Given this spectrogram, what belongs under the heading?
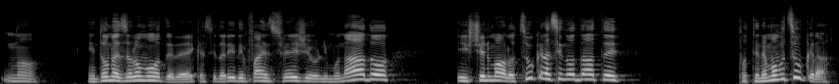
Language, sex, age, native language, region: Slovenian, male, 30-49, Slovenian, Pomurje region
